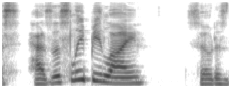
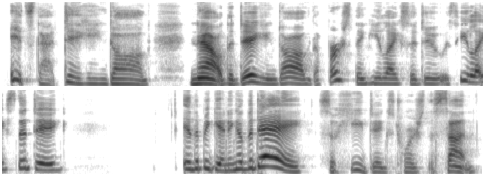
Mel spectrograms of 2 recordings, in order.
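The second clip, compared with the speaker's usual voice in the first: ordinary delivery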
